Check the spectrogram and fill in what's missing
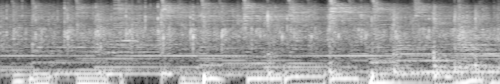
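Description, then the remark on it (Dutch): An audience claps steadily for a few seconds, a dense wash of hand claps layered over loud music with a deep, shifting bass line. “Daar wil ik een applaus voor geven.”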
